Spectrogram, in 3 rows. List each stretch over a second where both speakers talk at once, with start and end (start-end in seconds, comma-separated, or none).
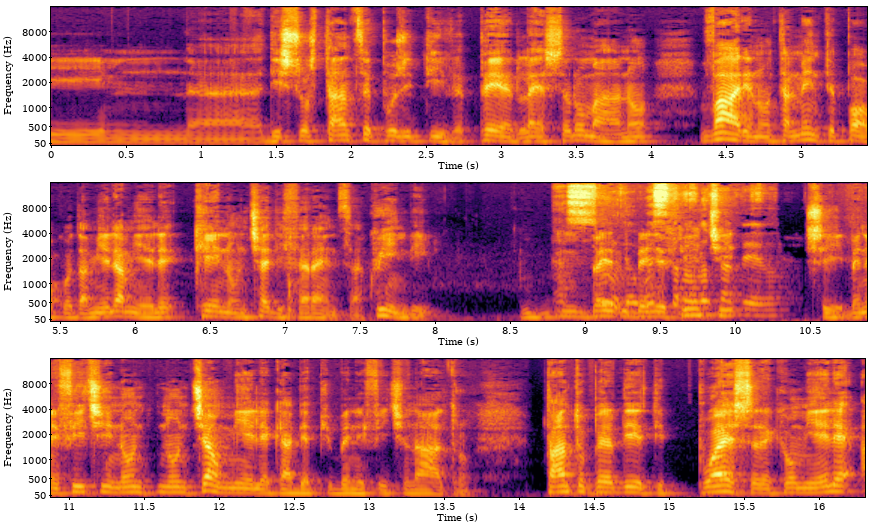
8.8-10.3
